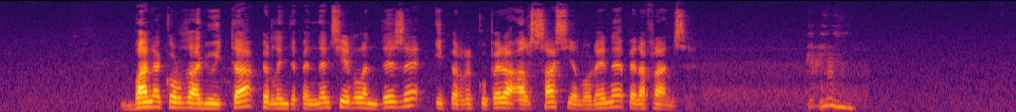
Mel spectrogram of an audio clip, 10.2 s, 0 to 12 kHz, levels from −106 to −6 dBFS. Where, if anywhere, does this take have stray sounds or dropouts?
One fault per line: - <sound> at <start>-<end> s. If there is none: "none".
- throat clearing at 8.1-8.6 s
